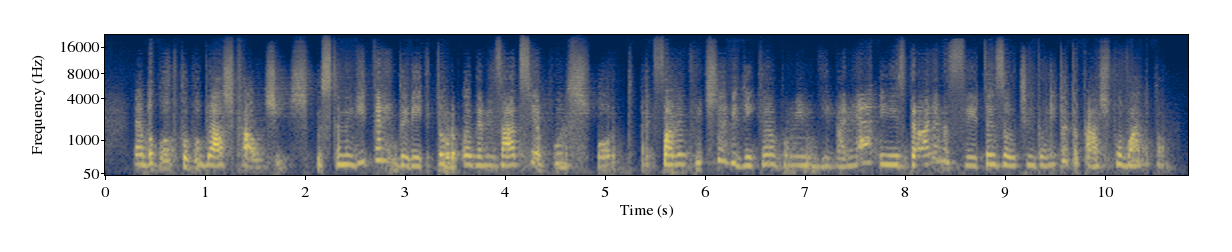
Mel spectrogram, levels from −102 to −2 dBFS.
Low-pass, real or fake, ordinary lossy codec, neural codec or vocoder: none; fake; none; codec, 44.1 kHz, 0.9 kbps, DAC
